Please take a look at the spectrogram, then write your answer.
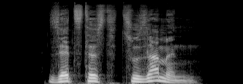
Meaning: inflection of zusammensetzen: 1. second-person singular preterite 2. second-person singular subjunctive II
- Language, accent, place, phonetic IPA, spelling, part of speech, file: German, Germany, Berlin, [ˌzɛt͡stəst t͡suˈzamən], setztest zusammen, verb, De-setztest zusammen.ogg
